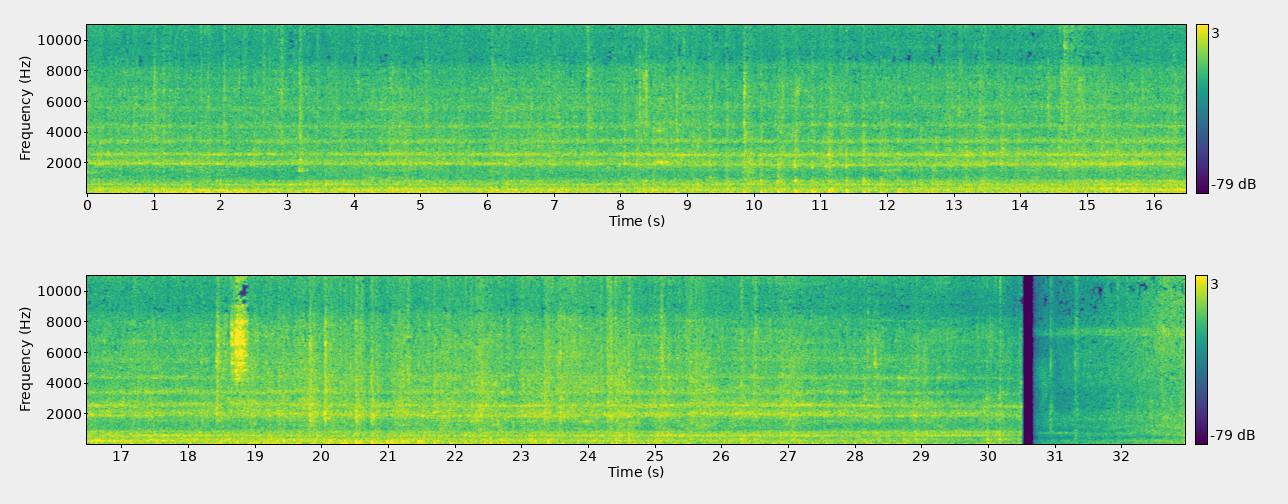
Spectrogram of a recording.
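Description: Loaded container flat wagons of a long freight train rolling steadily past at close range: a continuous low rumble of wheels on rail with scattered clicks.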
